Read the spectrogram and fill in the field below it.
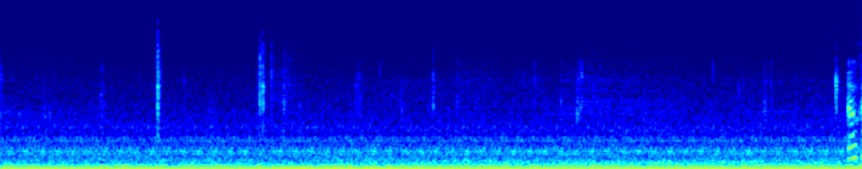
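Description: A young woman smacks her lips softly while eating.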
